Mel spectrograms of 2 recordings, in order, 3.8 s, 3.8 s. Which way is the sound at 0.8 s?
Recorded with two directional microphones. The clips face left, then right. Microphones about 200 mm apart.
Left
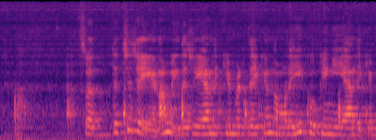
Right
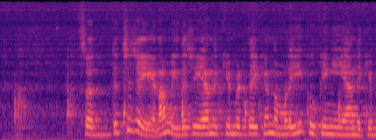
55° right (ahead or behind).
